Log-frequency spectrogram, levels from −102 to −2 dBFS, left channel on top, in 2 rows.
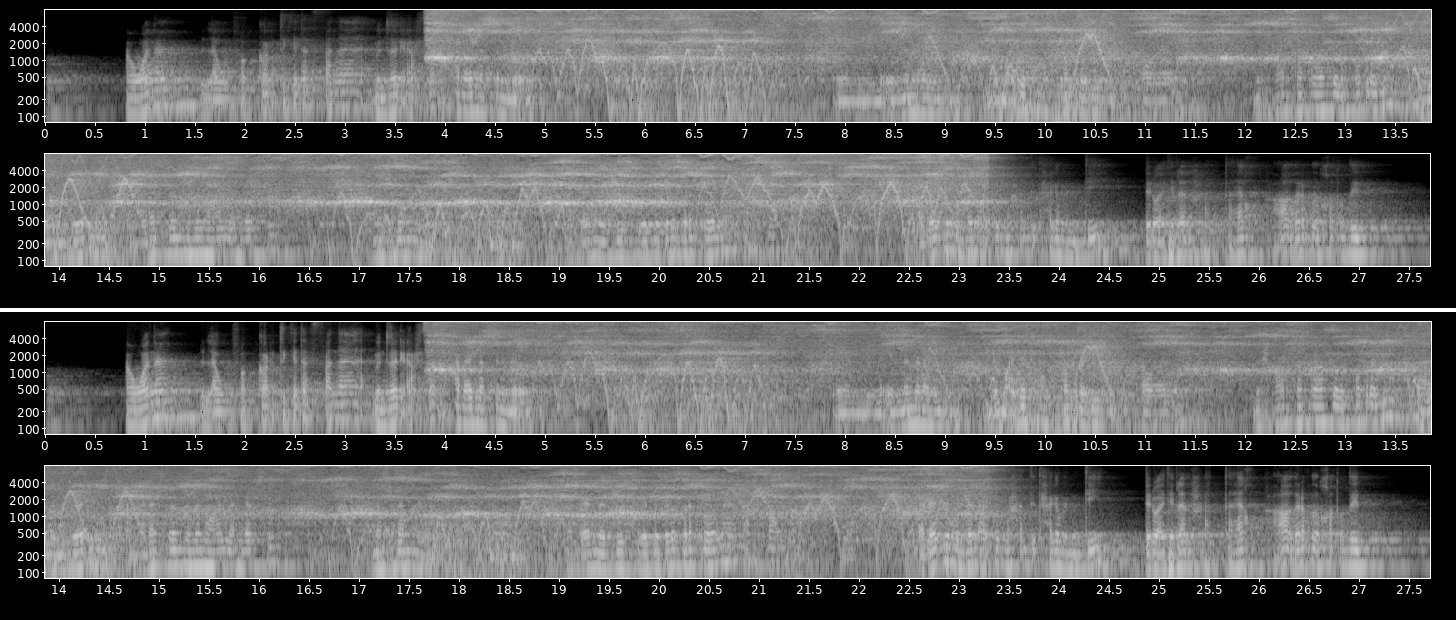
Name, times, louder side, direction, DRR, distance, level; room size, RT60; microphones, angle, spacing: voice 1, 0.8-4.9 7.9-11.4 12.1-16.2 17.1-17.8 18.1-18.6 19.1-21.2 22.5-24.5 24.9-27.1, right 2 dB, 50° right, 8 dB, 0.5 m, -32 dB
sound 1, 3.8-23.3, left 4 dB, 40° left, 0.7 m, -27 dB
12.0 x 4.6 x 6.9 m, 2.3 s
head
